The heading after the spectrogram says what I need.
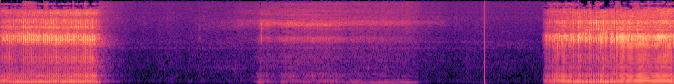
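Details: Sleeping dog snoring: loud, deep rattling snores with quiet pauses between them and a softer fluttering breath in the middle.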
